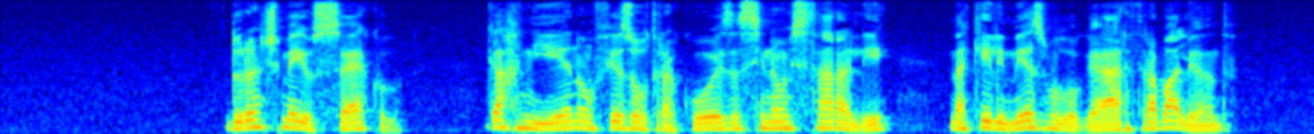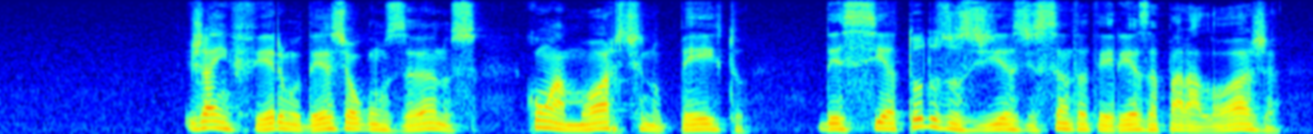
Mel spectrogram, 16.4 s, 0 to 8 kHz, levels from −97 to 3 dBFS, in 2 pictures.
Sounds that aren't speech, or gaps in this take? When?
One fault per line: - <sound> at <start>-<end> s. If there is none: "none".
none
